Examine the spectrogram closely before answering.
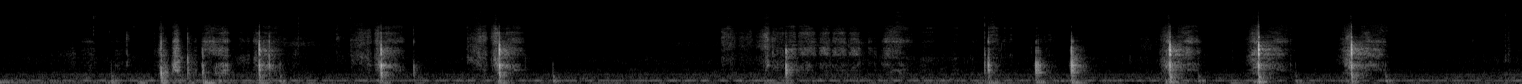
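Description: A chef's knife cutting through a lime and then slicing a tomato, each cut ending in a sharp knock on a wooden cutting board: about a dozen separate strikes at uneven intervals, several close together in the second half.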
